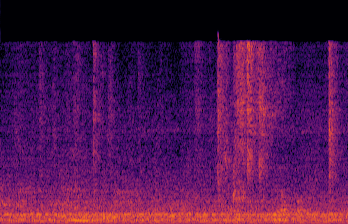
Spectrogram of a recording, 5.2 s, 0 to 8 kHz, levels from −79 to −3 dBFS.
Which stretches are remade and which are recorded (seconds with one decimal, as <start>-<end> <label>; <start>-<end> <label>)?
0.0-0.5 remade; 0.5-2.7 recorded; 2.7-3.1 remade; 3.1-4.5 recorded; 4.5-5.2 remade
